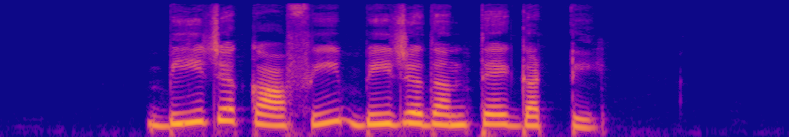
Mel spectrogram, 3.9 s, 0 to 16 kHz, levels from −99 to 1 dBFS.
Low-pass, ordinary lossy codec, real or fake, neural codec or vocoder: 14.4 kHz; none; fake; vocoder, 48 kHz, 128 mel bands, Vocos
